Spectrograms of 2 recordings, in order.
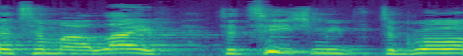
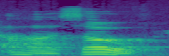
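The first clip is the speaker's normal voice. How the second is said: softer, lower, a quiet sigh of relief; relieved inner thought; 9 semitones lower, 8 dB quieter than usual. Retold or imitated. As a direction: let it drop like a weight off your shoulders. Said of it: "I thought".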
